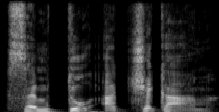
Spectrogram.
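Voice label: Human Male Standard NPC Vendor, Czech; wowpreklad; czwow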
